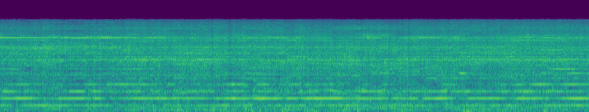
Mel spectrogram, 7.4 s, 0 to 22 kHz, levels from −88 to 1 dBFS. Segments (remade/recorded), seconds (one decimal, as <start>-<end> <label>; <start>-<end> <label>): 0.0-0.6 recorded; 0.6-1.4 remade; 1.4-2.0 recorded; 2.0-6.4 remade; 6.4-7.4 recorded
